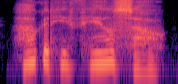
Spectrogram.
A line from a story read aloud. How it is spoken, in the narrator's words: murmured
